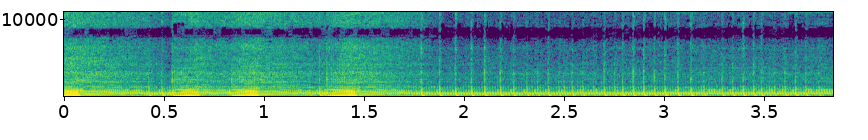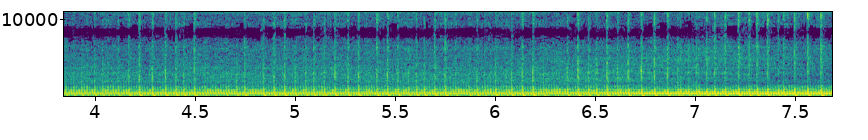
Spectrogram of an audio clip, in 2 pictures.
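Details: New Holzfforma G388 chainsaw (Stihl clone) during break-in: after sharp throttle blips it settles into a fast, even idle that runs too high, so the idle speed is to be turned down slightly.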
